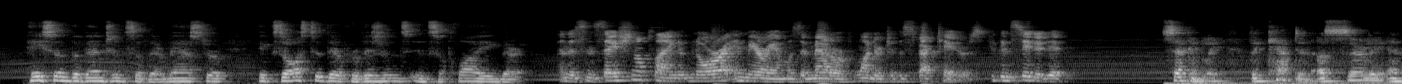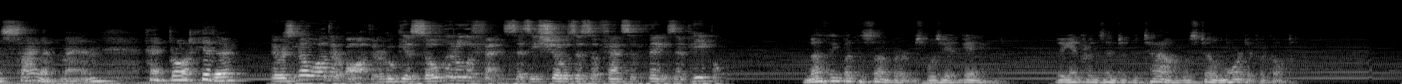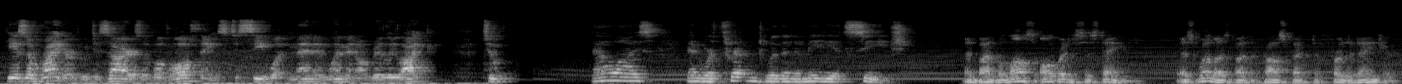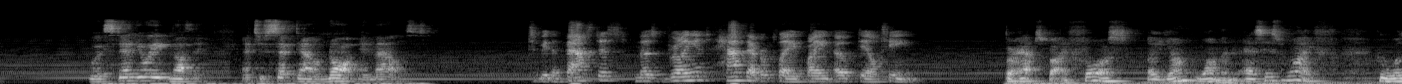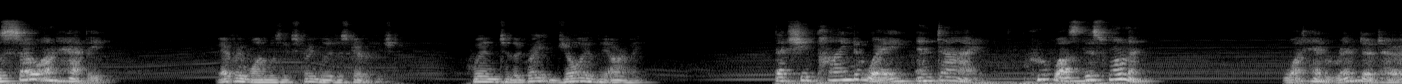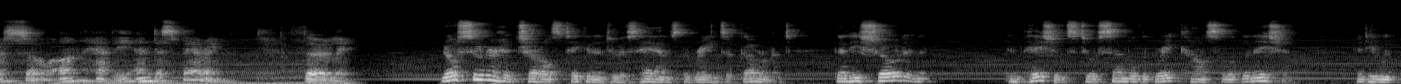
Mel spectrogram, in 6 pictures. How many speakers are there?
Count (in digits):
5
